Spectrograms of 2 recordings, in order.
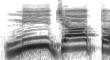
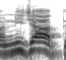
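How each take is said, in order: First: निजात slowly as ni, jaa, ta; syllable by syllable. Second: Said in the usual way. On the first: Shown as a demonstration. Teacher reading for learners, निजात slowly syllable by syllable. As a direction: stretch out each syllable of निजात. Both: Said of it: "अब direct पढ़ते हैं".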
